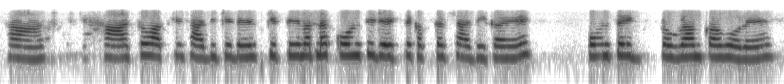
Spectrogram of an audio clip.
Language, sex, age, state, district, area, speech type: Hindi, female, 18-30, Madhya Pradesh, Harda, urban, conversation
